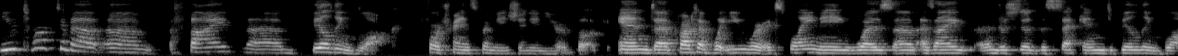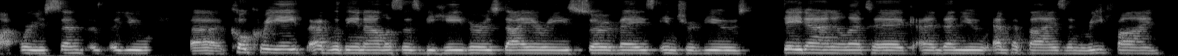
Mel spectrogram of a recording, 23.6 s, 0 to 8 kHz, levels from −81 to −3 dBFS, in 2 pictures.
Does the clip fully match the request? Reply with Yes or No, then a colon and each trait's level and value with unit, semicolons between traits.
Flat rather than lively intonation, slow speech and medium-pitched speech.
Yes: narrow, 1.7 semitones; slow, 130 wpm; medium, 165 Hz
